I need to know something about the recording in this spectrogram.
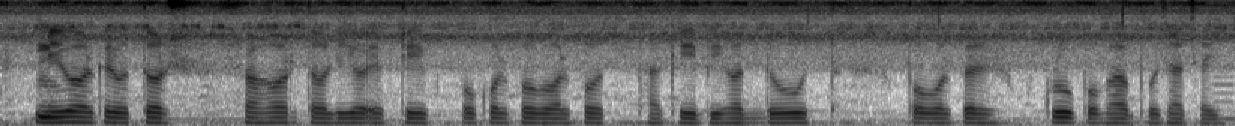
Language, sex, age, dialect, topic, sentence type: Bengali, male, 18-24, Rajbangshi, agriculture, statement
